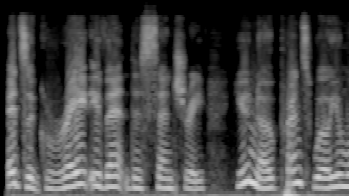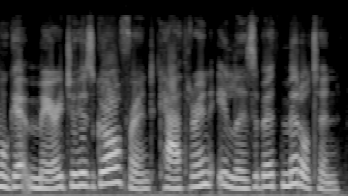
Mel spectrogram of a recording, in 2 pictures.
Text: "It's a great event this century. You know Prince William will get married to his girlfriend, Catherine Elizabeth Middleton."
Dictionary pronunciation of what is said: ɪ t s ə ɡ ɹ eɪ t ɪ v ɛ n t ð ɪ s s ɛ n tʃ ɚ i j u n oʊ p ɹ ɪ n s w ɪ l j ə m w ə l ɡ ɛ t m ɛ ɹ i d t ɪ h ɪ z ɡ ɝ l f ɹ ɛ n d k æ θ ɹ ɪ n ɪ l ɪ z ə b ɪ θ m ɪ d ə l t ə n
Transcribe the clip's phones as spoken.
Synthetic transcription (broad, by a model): ɪ t s ə ɡ ɹ eɪ t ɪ v ɛ n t ð ɪ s s ɛ n tʃ ɚ i j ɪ n oʊ p ɹ ɪ n s w ɪ l j ə m w ə l ɡ ɛ t m ɛ ɹ i d t ɪ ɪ z ɡ ɝ l f ɹ ɛ n d k æ θ ɹ ɪ n ɪ l ɪ z ə b ɪ θ m ɪ d l t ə n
